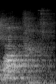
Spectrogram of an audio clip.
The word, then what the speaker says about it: Pâques: que ce soit Pâques, même si on enlève le ES, ça se prononce Pâques, avec QU là.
